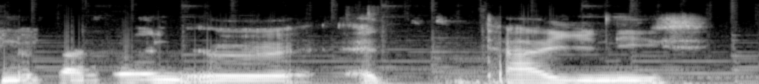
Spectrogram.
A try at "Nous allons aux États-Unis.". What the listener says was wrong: Okay, the is not unis, is uni. The S is silent.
